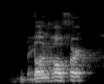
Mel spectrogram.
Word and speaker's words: Bonhoeffer: Bonhoeffer.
